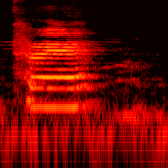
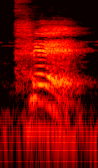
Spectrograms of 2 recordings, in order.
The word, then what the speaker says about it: très: So, le est très, T-R-E, accent grave, S. Très. For accent grave, the pronunciation of E will be blunt, très, and for accent aigu, it will be sharp.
